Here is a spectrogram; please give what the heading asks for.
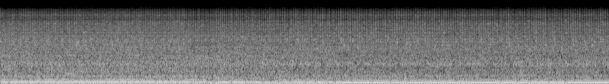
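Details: Ford 8N tractor at idle with no load, just after a carburetor adjustment. It had sputtered uphill, blamed on a cheap Chinese carb; an old Marvel-Schebler ran fine. Steady low putter with a slight pitch dip, no misfire: normal idle.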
